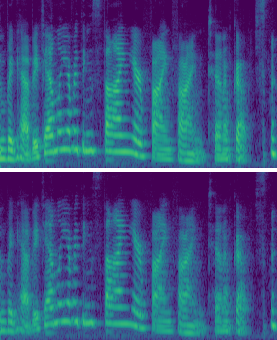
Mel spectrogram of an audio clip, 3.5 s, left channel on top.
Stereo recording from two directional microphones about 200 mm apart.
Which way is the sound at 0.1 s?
40° left (ahead or behind).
